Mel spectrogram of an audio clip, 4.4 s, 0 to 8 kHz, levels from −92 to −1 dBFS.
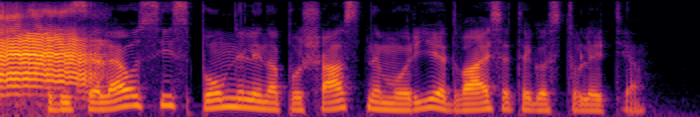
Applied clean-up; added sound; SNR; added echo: neural mask model Resemble Enhance denoiser.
